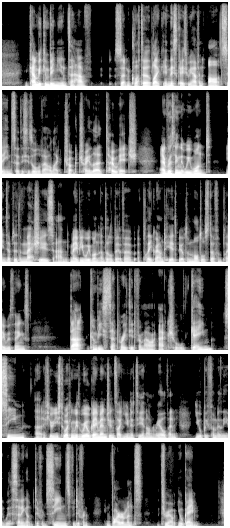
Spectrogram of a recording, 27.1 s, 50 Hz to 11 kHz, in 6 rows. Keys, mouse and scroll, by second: 26.1 ctrl+space.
